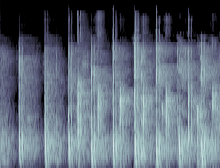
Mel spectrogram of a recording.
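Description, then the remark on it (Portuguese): Steady, rhythmic hand clapping, about ten sharp claps at an even pace, moderately loud with no talking over it. “Uma salva de palmas para Ferd.”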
